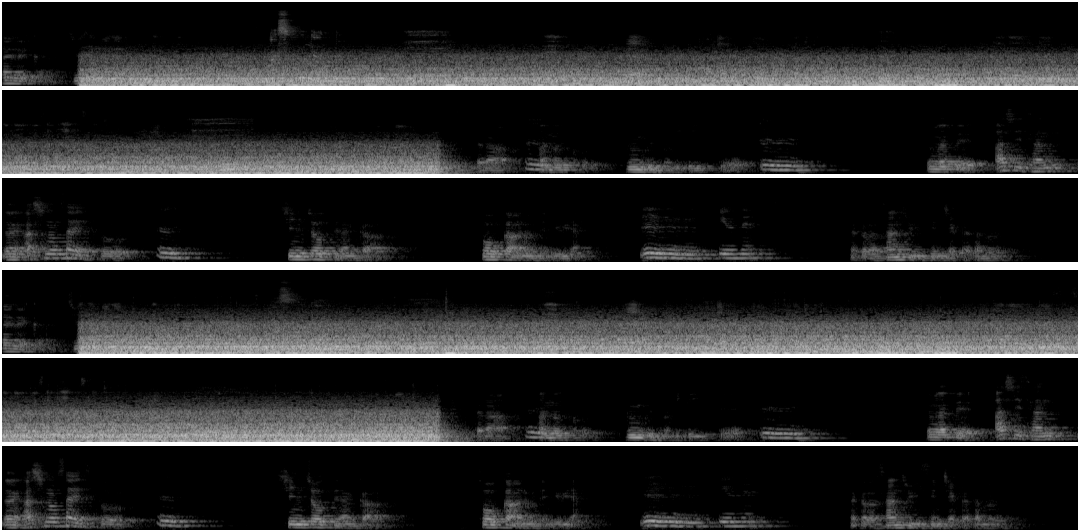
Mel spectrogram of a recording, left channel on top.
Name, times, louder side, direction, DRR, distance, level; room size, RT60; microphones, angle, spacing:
voice 1, 0.0-3.1 5.4-5.6 6.2-6.5 6.9-8.2 9.8-12.4 13.9-15.8 16.1-16.7 17.0-18.1 20.0-22.7 24.3-25.3 26.3-27.3 30.0-31.5, equal, 30° right, 2 dB, 3.2 m, -39 dB
sound 1, 0.8-15.2, right 3 dB, 75° right, 0.8 m, -21 dB
voice 2, 2.7-3.5 4.0-4.5 8.7-9.3 12.6-13.3 16.0-16.3 18.3-18.8 23.1-23.4 27.9-29.1, equal, 60° left, 3 dB, 3.5 m, -36 dB
22.0 x 7.7 x 5.5 m, 0.77 s
head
